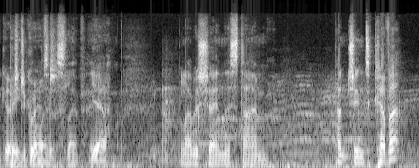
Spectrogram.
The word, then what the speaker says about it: Labuschagne: Labuschagne rhymes with champagne or Labuschagne, approximately.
